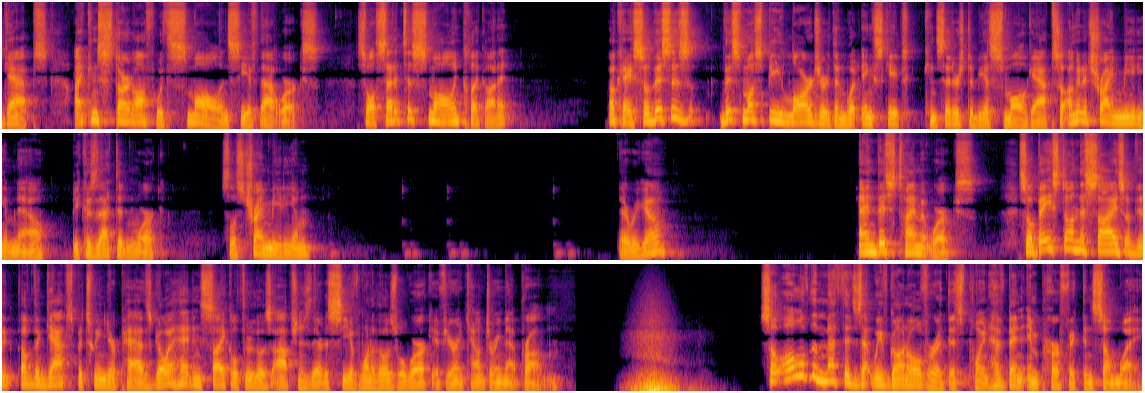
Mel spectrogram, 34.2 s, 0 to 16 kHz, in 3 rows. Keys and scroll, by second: 29.5 s.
